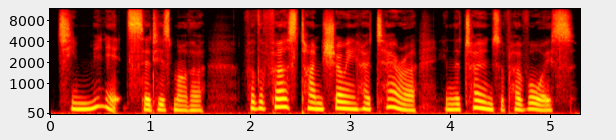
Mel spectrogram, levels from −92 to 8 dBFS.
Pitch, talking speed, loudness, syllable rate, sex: 190 Hz, 205 wpm, -22 LUFS, 6.0 syllables/s, female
